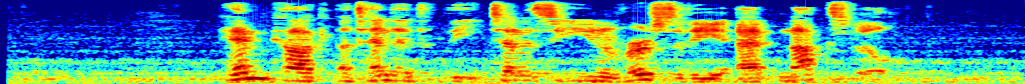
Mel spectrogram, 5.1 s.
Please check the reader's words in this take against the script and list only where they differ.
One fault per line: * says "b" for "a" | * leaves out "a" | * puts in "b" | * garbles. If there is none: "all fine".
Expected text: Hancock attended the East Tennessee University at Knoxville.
* leaves out "East"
